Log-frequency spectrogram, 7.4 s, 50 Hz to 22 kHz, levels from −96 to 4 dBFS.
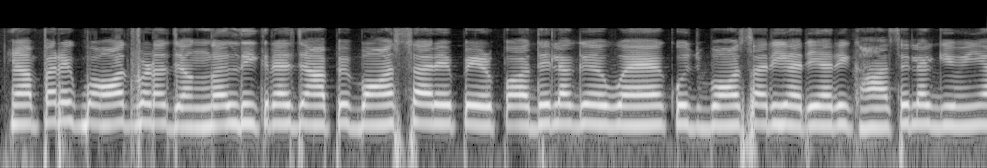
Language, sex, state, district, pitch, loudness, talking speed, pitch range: Hindi, female, Uttarakhand, Tehri Garhwal, 245 Hz, -10 LUFS, 220 wpm, 235-250 Hz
